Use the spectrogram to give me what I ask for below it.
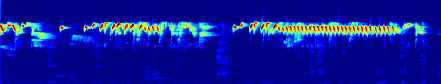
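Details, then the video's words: High, thin sunbird chirps and squeaks in uneven bursts from the agitated bird, followed by a sustained rapid trill of very high, evenly repeated notes. "Burung Kolibri Wulung Emosi Sampai ke Ubun Ubun.."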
